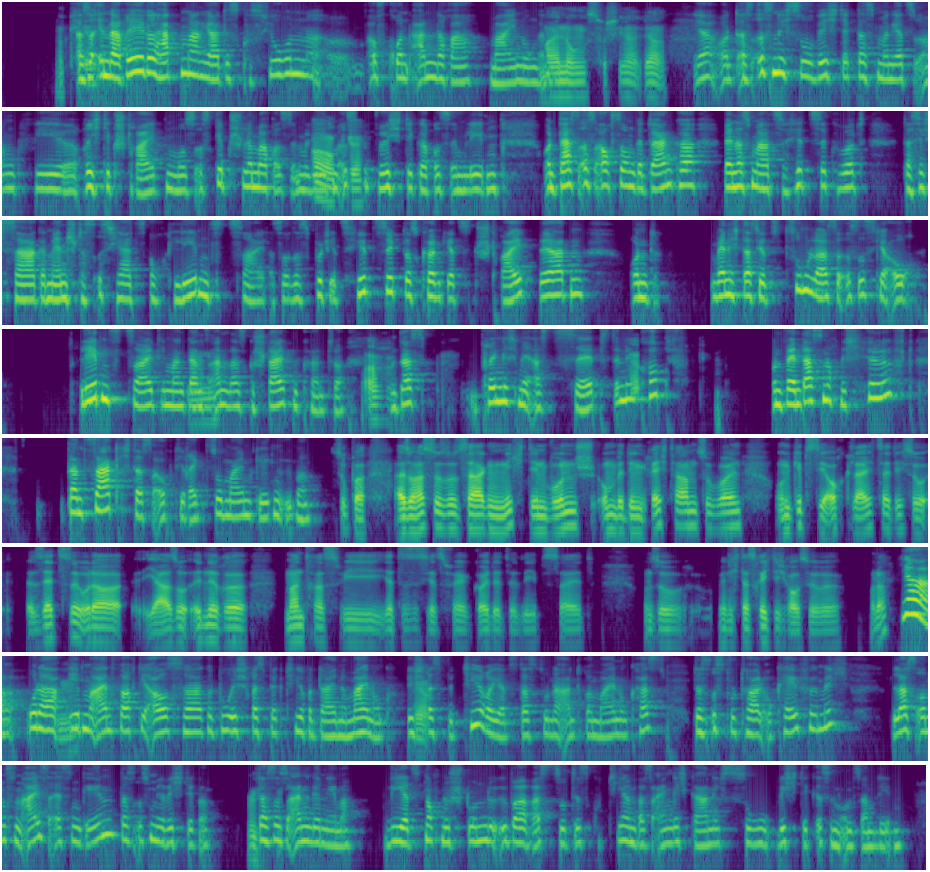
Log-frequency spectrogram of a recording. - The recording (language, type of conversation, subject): German, podcast, Wie bleibst du ruhig, wenn Diskussionen hitzig werden?
- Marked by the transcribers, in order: other background noise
